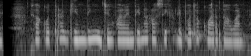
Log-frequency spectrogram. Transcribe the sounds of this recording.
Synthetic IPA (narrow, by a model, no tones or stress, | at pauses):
sakut̪ɾaɡint̪ɪŋd͡ʒɨŋfalɛnt̪inɔrɔsikərdipɔt̪ɔkuwart̪awan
